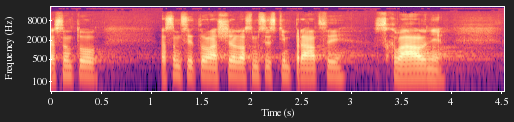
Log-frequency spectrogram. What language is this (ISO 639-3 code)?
ces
